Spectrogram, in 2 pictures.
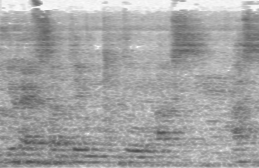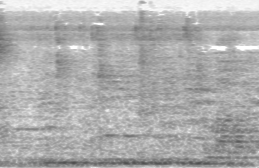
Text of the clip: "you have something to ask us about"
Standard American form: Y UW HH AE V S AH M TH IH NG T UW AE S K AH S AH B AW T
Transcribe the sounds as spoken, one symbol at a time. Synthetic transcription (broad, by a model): Y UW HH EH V S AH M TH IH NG T UW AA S AH S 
